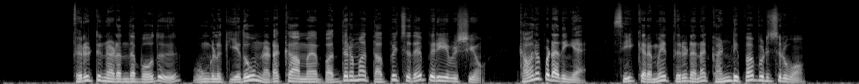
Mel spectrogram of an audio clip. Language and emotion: Tamil, happy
